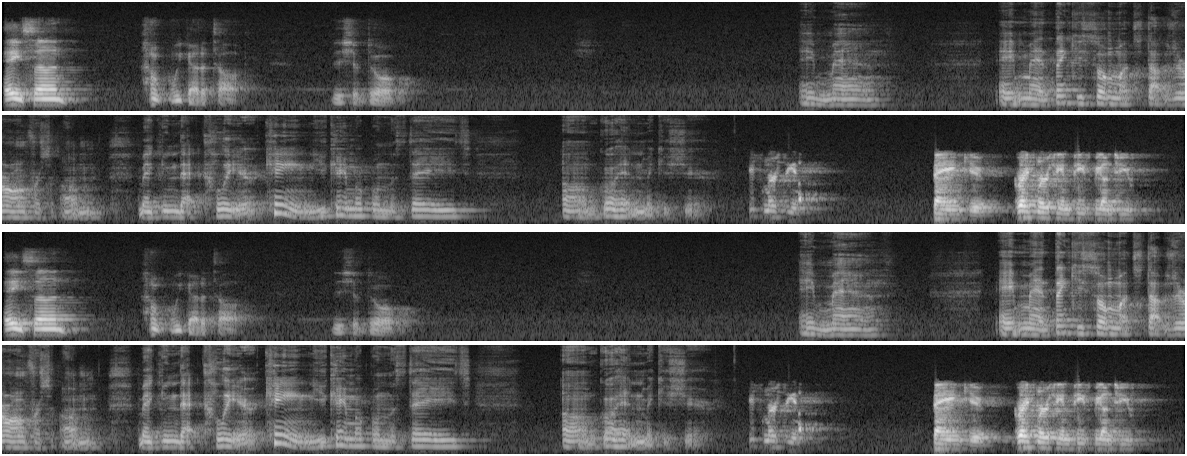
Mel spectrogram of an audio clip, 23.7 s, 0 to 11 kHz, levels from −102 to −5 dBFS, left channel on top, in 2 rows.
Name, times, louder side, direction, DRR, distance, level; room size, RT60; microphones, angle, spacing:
voice 1, 0.0-0.7 1.4-2.4 3.3-3.9, left 2 dB, 35° left, 0.9 m, -30 dB
voice 2, 8.0-8.8 9.5-9.7 10.0-16.8 17.4-18.9, right 2 dB, 35° right, 1.5 m, -37 dB
voice 3, 19.4-19.8 21.1-21.7 21.9-23.1, equal, ahead, 1.6 m, -25 dB
29.0 x 19.5 x 5.9 m
head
